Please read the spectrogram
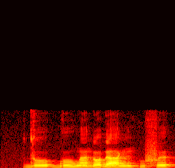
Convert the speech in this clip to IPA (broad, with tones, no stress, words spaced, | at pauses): doː˨ɡ͡boː˧wã˨ ɗɔ˧ɗaː˨ŋɛ̃˨kʷɨ˨ fə˨˦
